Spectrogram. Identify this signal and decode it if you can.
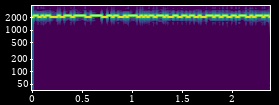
RTTY, about 45.45 baud. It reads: BATTLESHIP IN
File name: fsk170 / USS-New-Jersey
